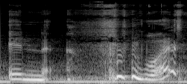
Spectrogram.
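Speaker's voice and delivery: crying laugh breaking through; a small sob-laugh; teary laugh. Real, not acted. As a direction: laugh through real tears. Tearing up over concert.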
